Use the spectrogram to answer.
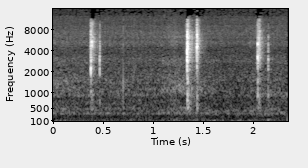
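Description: Faint typing on a keyboard comes in three short clusters of clicking keystrokes, spaced apart over a low, steady background hiss.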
